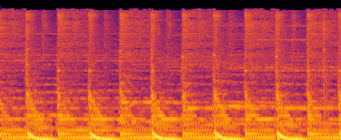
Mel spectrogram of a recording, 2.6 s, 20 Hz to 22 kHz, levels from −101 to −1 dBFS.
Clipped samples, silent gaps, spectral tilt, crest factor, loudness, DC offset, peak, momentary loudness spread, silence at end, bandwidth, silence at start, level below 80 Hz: under 0.1%; none; -5 dB/octave; 12 dB; -14 LUFS; under 0.1%; 0 dBFS; 1 LU; 0 s; 17 kHz; 0 s; -18 dBFS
